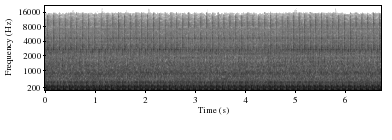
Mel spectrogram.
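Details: 1981 Yamaha SR500 single, smoking, 115 psi compression after oil change, check ball/spring/gasket replacement and valve adjustment: uneven stumbling thump at idle, about 170 beats a minute; rough idle, cause not clear.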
